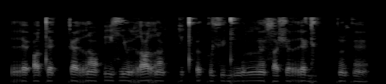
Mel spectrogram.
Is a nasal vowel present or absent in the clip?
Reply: present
